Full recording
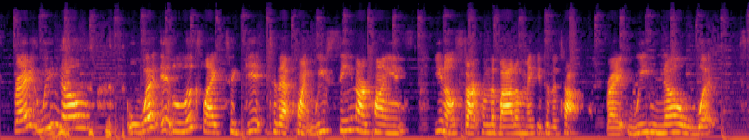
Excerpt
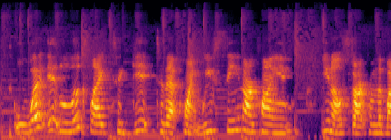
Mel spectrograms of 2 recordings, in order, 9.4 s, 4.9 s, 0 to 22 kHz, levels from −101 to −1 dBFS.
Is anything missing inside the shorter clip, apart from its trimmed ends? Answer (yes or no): no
